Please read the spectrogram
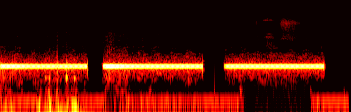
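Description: A steady, low-pitched telephone tone hums in three long stretches, each a couple of seconds, broken by brief silent gaps. No one speaks over it.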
